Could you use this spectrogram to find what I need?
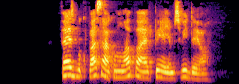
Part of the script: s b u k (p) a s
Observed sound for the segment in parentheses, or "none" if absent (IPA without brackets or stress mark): p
